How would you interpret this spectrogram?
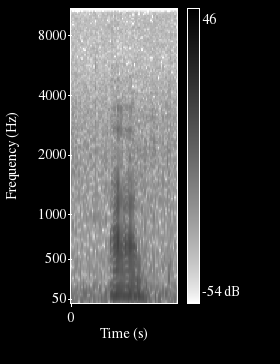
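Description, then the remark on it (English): Heavy rain, growing heavier, hisses steadily as heard from under the overhang of a shed, a dense, even wash of noise, with a short voiced sound rising briefly over it in the middle. “Because it's just too heavy to stand out, to be honest. But it's that lovely rain”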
